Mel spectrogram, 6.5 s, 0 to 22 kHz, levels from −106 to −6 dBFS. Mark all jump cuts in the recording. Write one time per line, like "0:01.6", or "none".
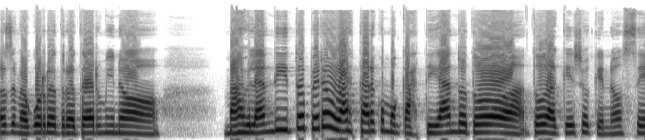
none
